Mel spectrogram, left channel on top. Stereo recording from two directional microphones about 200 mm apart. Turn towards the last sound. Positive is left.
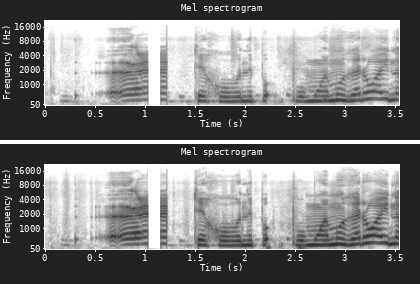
turn(degrees=-15)  # may be behind; listen again after turning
